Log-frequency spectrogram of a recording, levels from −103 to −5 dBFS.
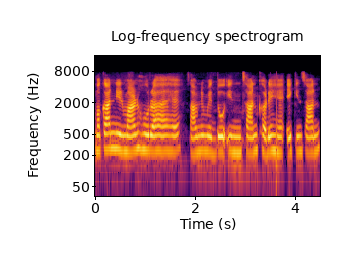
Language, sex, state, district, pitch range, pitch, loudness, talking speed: Hindi, female, Chhattisgarh, Sarguja, 225-240 Hz, 235 Hz, -16 LUFS, 185 wpm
